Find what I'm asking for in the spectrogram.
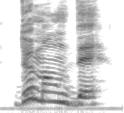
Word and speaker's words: demandaient: Les parents demandaient, mas a gente termina o som no E, sem pronunciar o ENT.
